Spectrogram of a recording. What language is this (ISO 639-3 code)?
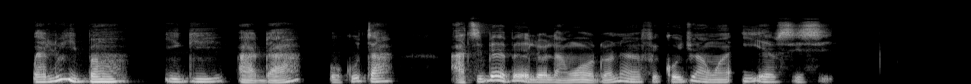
yor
